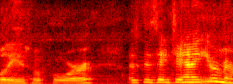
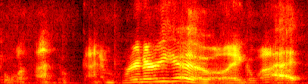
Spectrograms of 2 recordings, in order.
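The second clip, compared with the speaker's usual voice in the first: higher, louder incredulous outburst; hammed-up shock that a Brit hates tea; mock disbelief; 4 semitones higher, 7 dB louder than usual. Retelling her disbelieving reply to the British friend, mock shocked. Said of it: "I'm like".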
